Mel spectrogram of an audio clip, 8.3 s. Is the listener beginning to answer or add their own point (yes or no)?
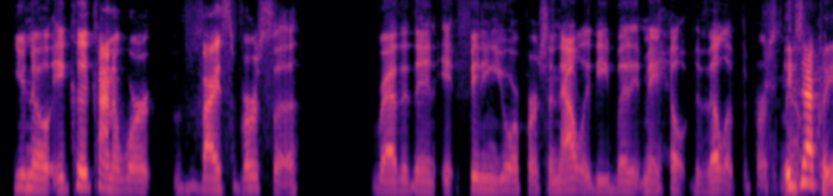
yes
